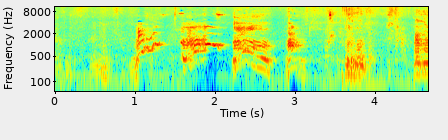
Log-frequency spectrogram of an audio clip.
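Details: Golden Retriever puppies, 72 days old, at Ain village, one of six in the litter, filmed 6 July 2018. Short, high, arching yelps and barks come in about six harmonic bursts over five seconds, with soft background murmur between them.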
